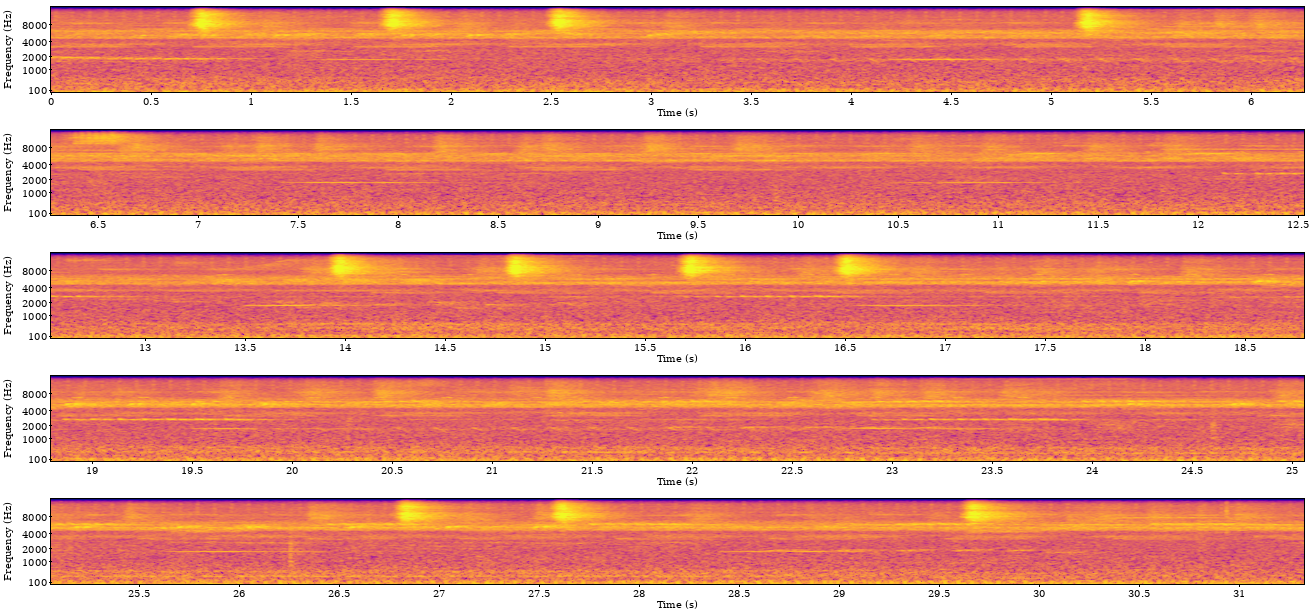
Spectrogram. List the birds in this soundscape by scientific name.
Formicarius analis, Crypturellus soui, Xiphorhynchus guttatus, Thamnophilus schistaceus, Cercomacra cinerascens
